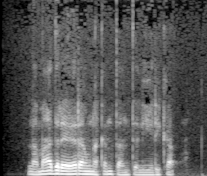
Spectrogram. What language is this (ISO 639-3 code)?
ita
